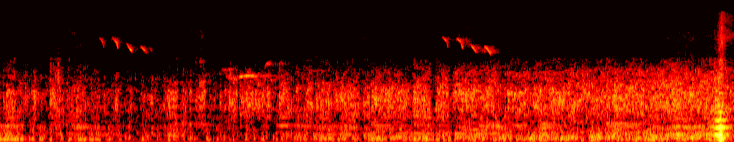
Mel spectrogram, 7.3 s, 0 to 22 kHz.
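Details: Honey bees at a beehive on 21 April 2015, the day after queen cell eggs for three queens were placed; a steady low buzzing hum, with two quick runs of high bird chirps and a sharp knock at the end.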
